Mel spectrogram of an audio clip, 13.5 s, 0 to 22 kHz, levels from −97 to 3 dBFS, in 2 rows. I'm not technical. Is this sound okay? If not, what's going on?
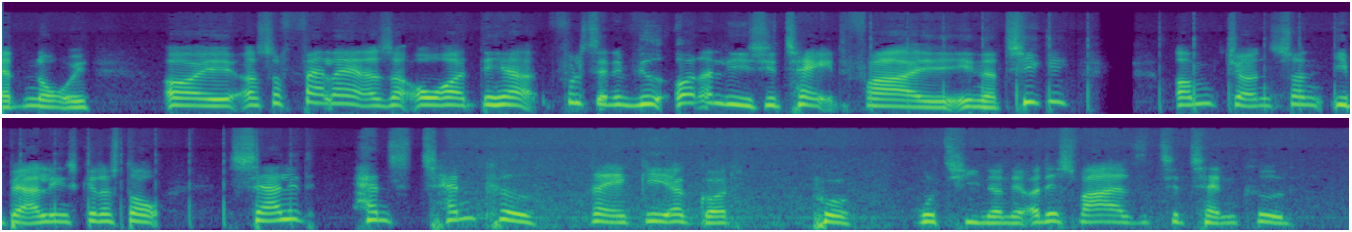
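No. Right after "her fuldstændig vidunderlige citat", from 4.34 to 8.19 s, a train of clicks runs through the speech: about six evenly spaced ticks a second, roughly twenty in all. Something is injecting a sharp pulse again and again, likely interference from nearby equipment or a faulty connection or power supply.

At 4.83 s there is a short stall from a late packet. A piece of audio arrived late, so the receiver stretched the last sound for about 15 milliseconds until it came. Nothing is lost, but one sound is held a touch too long.

From 5.47 to 5.68 s there is a call audio freeze, likely because packets were held up on the way. The last sound was stretched briefly, then went quiet for about 150 milliseconds before the speech carried on from where it stopped, leaving a gap.

Around 9.0 s the room's background noise gets louder, which is the room itself. 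The noise suppressor is catching up: it lets the new noise through at first, and takes until about 11.05 s, roughly two seconds, to turn it back down.

From 11.35 to 13.11 s there is a jitter buffer speed-up. Too much audio had built up waiting, so the receiver cut out tiny slivers, about a tenth of a second in total. The speech runs about 5% fast at the same pitch and sounds slightly hurried.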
